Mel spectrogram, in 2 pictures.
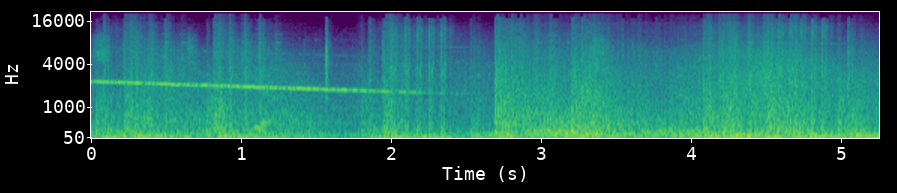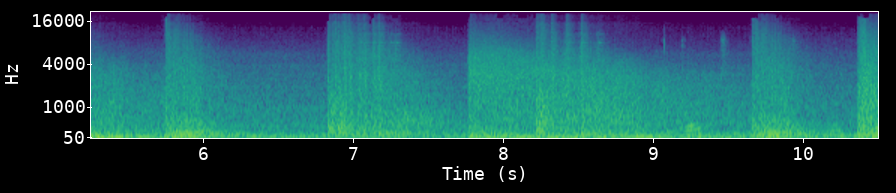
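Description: Artillery fire in a North Africa battle game at El Alamein, repeated heavy booms and sharp reports spaced every second or two over a steady rumble, with a voice speaking intermittently.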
